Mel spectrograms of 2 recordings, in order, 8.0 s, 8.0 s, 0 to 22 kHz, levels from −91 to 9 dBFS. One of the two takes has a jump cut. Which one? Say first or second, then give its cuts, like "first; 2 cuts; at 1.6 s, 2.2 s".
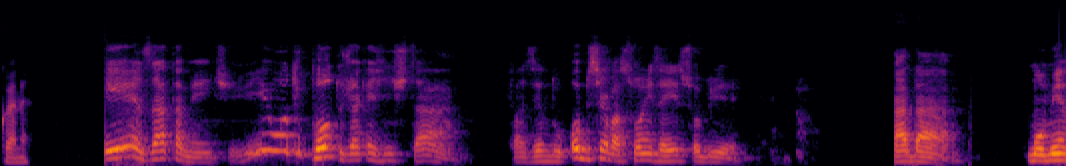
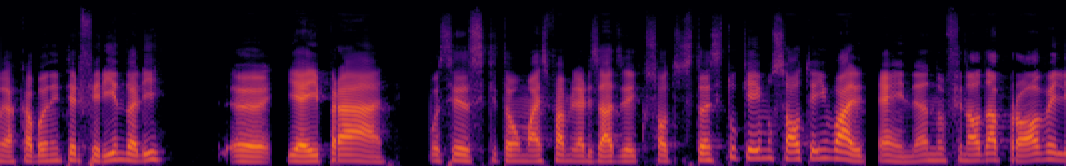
second; 3 cuts; at 2.0 s, 5.4 s, 6.5 s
